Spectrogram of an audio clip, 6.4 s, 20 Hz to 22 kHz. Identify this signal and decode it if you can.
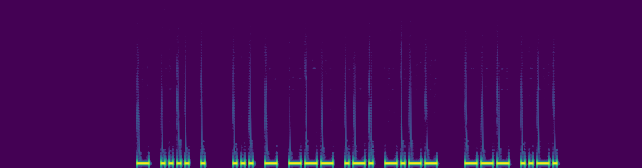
Morse code, heard as a keyed tone, about 30 wpm, 700 Hz. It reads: THE STORY OF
